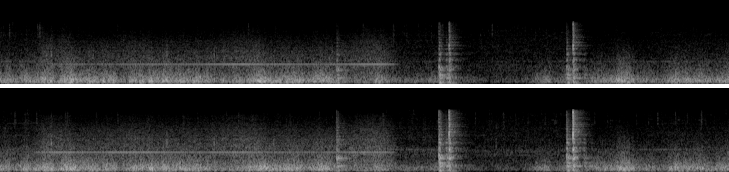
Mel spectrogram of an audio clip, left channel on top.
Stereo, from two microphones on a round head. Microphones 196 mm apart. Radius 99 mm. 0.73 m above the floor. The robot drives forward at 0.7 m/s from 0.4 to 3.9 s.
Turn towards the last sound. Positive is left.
turn(degrees=-55)  # may be behind; listen again after turning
